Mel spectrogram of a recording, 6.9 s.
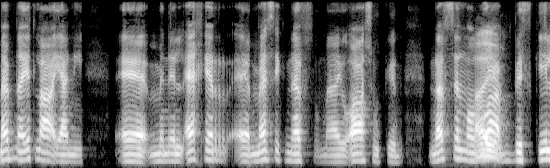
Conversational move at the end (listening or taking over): listening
